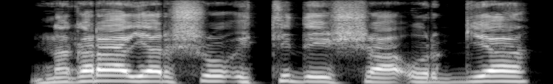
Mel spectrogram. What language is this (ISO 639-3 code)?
dwr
